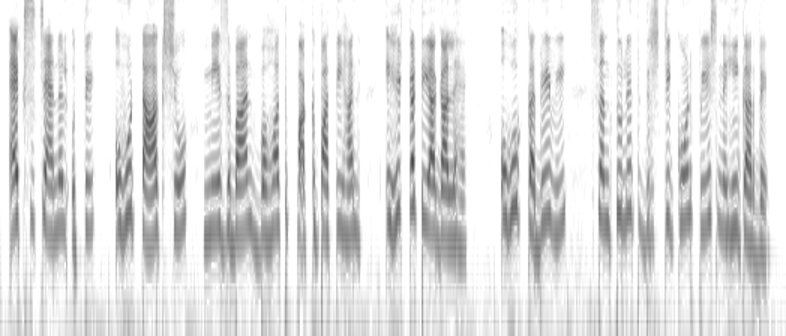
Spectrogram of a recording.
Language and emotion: Punjabi, disgusted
